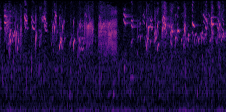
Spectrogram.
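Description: A goldfinch sings a fast, unbroken stream of high, tinkling twitters with a few buzzy notes, lively and jumbled throughout.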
